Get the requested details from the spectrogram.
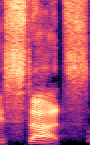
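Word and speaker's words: Staats: So I say Stats.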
